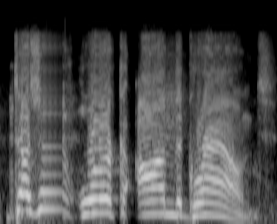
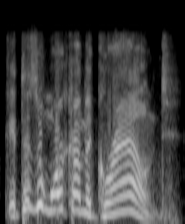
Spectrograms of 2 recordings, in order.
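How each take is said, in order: First: Slow, loud, high drawn-out "doesn't"; drawn-out yell. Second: High, loud exasperated shout; exasperated yell. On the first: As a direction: stretch every word out, louder. Repeats punchline slower for effect. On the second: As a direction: throw the line at her fast. Ranting line, then repeated. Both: Retold or imitated.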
